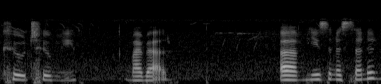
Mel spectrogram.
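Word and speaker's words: Kuthumi: I'm going to read you Kathumi. Oh, it's pronounced Kutumi.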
